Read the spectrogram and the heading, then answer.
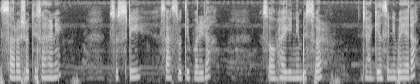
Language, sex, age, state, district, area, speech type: Odia, female, 18-30, Odisha, Jagatsinghpur, urban, spontaneous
